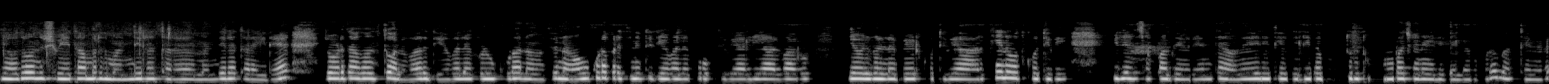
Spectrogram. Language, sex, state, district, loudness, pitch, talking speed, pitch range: Kannada, female, Karnataka, Mysore, -21 LUFS, 255 Hz, 125 wpm, 245-265 Hz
